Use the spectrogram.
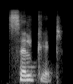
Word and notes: sulcate: Indian

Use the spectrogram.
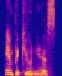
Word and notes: impecunious: Indian

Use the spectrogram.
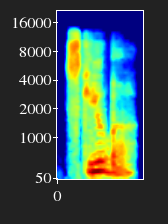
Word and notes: scuba: Indian

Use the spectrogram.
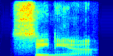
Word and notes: Sr: British English

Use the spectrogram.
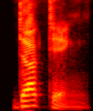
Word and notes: ducting: American English

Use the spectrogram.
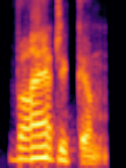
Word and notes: viaticum: Indian

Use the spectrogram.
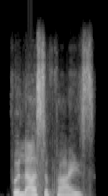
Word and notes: Philosophize: Indian

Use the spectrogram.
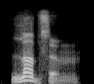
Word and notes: lovesome: British English

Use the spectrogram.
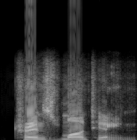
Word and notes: transmontane: American English

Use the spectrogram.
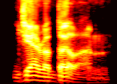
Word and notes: jeroboam: British English

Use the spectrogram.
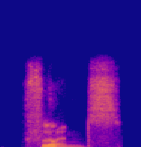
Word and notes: fluence: British English

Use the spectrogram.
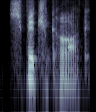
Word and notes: spitchcock: American English

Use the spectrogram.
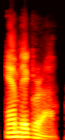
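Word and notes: émigré: American English

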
